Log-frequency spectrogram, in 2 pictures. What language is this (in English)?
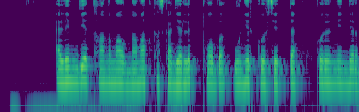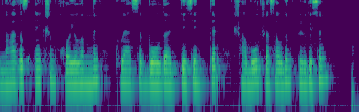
Kazakh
